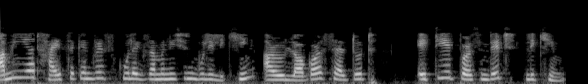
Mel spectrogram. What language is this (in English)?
Assamese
